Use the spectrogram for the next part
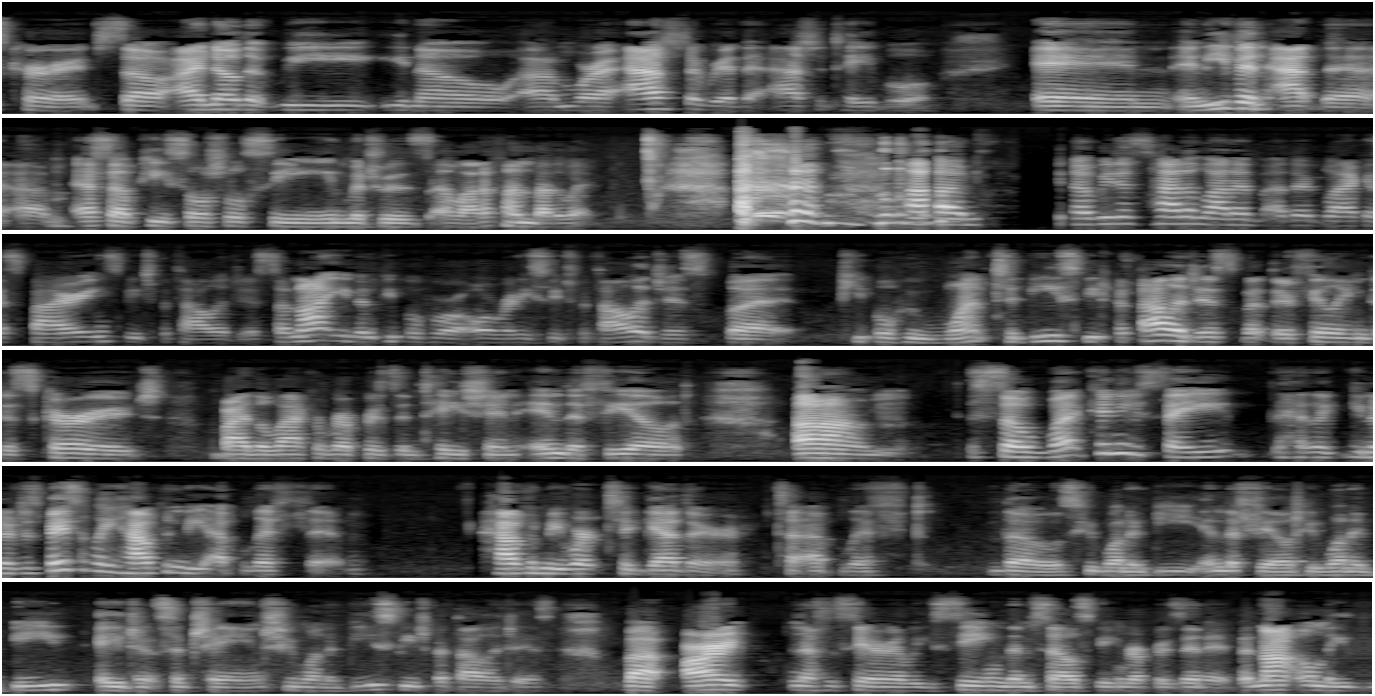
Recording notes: IG Live discussion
